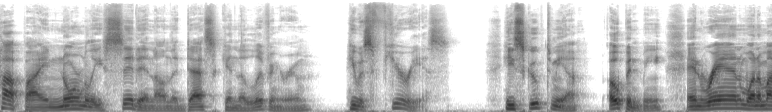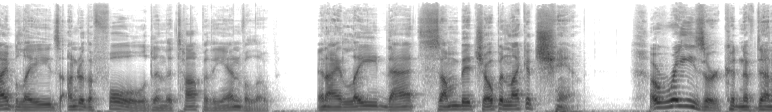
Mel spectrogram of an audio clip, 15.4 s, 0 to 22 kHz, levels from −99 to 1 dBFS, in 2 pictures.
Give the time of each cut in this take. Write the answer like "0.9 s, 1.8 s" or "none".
none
